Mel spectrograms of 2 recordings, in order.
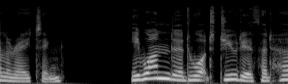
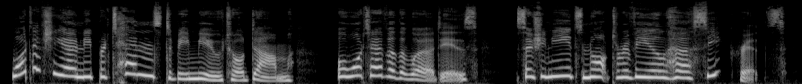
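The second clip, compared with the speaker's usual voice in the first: put-on higher, playful young woman's voice; light and teasing, a society lady; Judith, lively young lady; 6 semitones higher than usual. Judith teasing her cousin about the new servant, playful and high.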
